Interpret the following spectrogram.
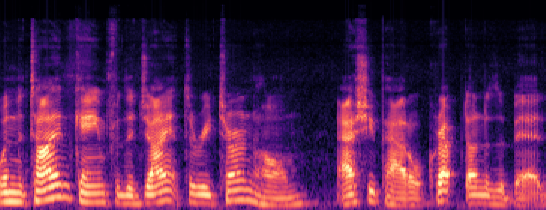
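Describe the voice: Lively intonation in a plain read-aloud passage.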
